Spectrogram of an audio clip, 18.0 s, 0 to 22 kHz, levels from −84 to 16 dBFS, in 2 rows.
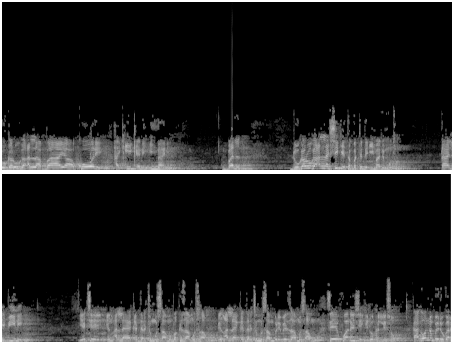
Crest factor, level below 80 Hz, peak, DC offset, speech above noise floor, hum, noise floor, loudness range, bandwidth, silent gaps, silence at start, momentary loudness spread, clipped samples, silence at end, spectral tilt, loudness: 14 dB; -56 dBFS; 0 dBFS; under 0.1%; 31 dB; none; -45 dBFS; 4 LU; 8.2 kHz; none; 0 s; 9 LU; under 0.1%; 0 s; -4.5 dB/octave; -14 LUFS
